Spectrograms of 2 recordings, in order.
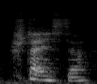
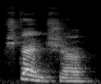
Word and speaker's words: Szczęście: Szczęście. Szczęście. Which means luck. You'd be lucky if I can pronounce it.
